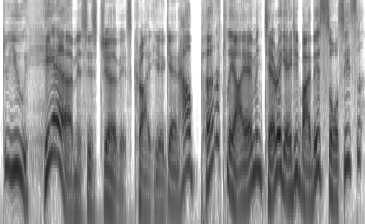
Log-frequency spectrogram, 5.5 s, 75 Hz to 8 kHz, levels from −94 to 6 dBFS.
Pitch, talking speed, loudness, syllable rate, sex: 165 Hz, 185 wpm, -19 LUFS, 4.8 syllables/s, male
